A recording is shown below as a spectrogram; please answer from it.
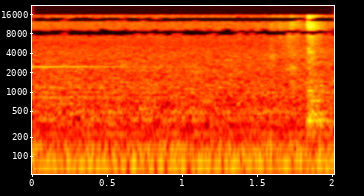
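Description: Mitsubishi machine-room-less traction lift car running with a steady low hum, a brief faint high beep at the start and one sharp click near the end as the car arrives at the floor.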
